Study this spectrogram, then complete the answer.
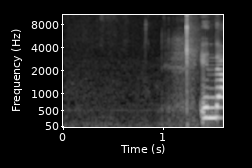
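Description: A young woman speaks clearly close to a microphone.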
